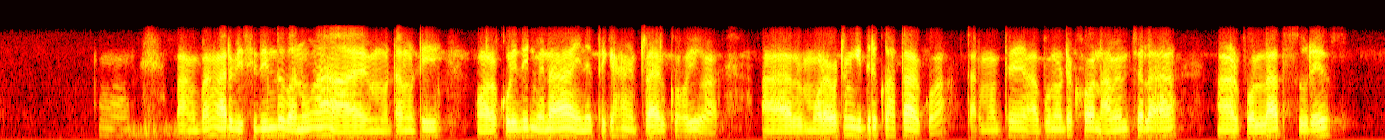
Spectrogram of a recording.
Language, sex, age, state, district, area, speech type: Santali, male, 18-30, West Bengal, Bankura, rural, conversation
